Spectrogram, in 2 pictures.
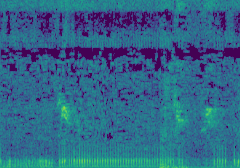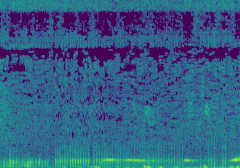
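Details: A sleeping cat gives a low, rhythmic purr in breath-paced bursts, fading into rougher, noisier rumbling with a faint whistled tone toward the end.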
